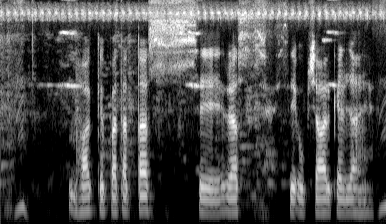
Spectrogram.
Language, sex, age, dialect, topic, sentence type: Magahi, male, 25-30, Central/Standard, agriculture, statement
